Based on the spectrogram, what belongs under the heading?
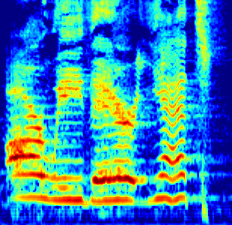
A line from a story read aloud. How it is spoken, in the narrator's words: anticipating the final destination, we scream out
